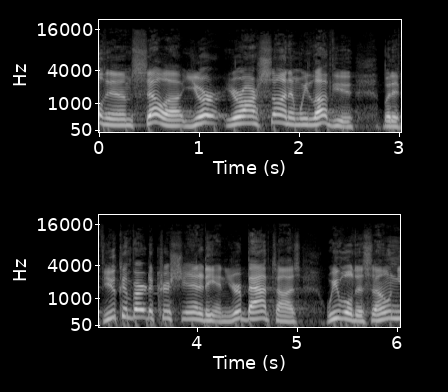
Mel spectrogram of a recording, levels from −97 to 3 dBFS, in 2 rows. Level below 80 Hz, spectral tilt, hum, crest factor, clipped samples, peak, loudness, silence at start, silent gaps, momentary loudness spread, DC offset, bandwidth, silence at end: -64 dBFS; -6 dB/octave; none; 18 dB; under 0.1%; -8 dBFS; -27 LUFS; 0 s; none; 9 LU; under 0.1%; 13 kHz; 0 s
